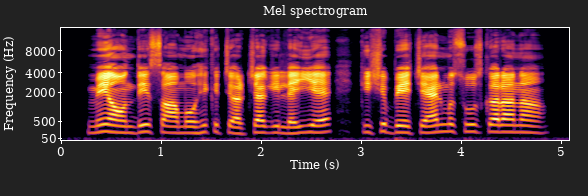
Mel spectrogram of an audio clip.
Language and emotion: Dogri, fearful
